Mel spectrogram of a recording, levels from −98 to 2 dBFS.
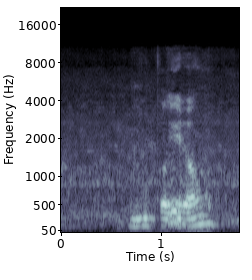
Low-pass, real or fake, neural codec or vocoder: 10.8 kHz; fake; codec, 24 kHz, 3.1 kbps, DualCodec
